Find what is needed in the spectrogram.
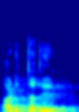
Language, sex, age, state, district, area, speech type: Tamil, male, 30-45, Tamil Nadu, Krishnagiri, rural, read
